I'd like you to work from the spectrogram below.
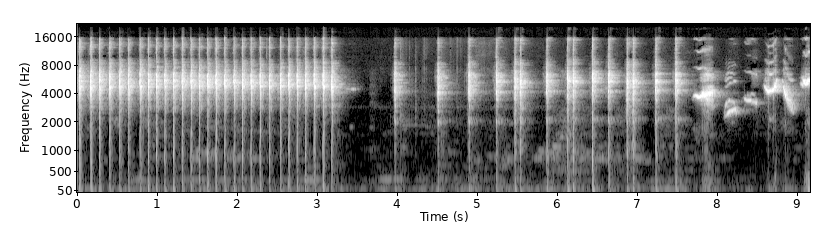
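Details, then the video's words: Long-tailed shrike provoking a rival to answer, starting with a fast rattling trill of rapid high notes, then a pause and slower spaced harsh notes ending in thin whistled twitters. "pancingan burung cendet bikin emosi lawan nya jamin nyaut"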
